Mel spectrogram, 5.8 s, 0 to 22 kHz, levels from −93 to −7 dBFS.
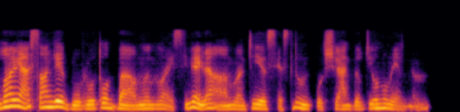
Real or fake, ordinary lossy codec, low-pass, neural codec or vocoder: fake; none; 7.2 kHz; codec, 16 kHz, 0.5 kbps, FreqCodec, larger model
